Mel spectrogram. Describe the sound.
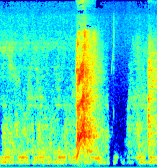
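A single sharp, breathy sneeze bursts out loudly midway, brief and explosive, over a low steady background hum with faint murmuring voices around it.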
